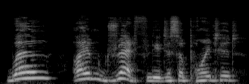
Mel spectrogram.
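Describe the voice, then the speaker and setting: Man voicing an imperious high-pitched society hostess. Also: animated, a little slow, breathy edge, full character voice. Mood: airy, disappointed. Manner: emphatic, airily opinionated. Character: imperious chattering society hostess, grand lady. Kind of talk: literary audiobook character voice.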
